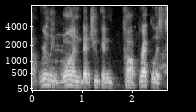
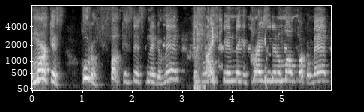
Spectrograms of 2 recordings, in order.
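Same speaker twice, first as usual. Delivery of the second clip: Jamie impression; 13 semitones higher than usual. Jamie off air to Marcus, high disbelieving rant. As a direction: play a rattled Jamie, high and outraged.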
